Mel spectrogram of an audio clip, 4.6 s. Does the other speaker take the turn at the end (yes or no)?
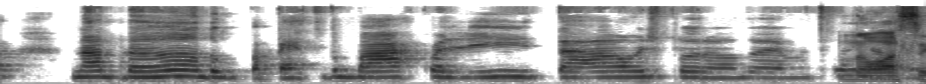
yes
